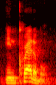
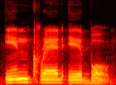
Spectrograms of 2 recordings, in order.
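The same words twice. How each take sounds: First: Said in the usual way. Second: "incredible" stretched slowly as in-cred-i-ble; syllable by syllable. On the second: Shown as a demonstration. Teacher reviewing words with the class, slowly syllable by syllable. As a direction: tap "incredible" out slowly, one syllable at a time. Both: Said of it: "Let's go".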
